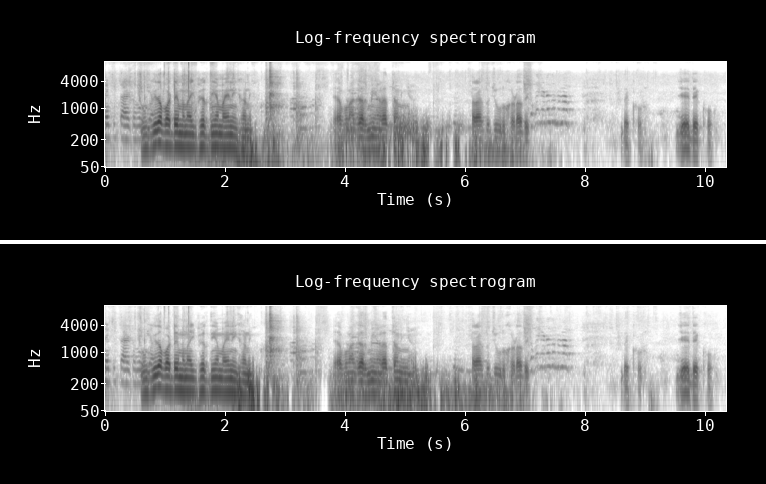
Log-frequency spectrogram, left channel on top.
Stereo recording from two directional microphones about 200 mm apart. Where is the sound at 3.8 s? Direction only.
20° right (ahead or behind).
